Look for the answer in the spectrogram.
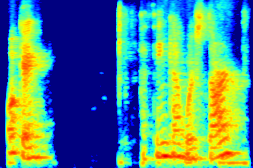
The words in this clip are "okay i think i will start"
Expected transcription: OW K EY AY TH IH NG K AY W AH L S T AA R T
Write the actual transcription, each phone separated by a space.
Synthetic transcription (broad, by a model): OW K EY AY TH IH NG K AY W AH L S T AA R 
